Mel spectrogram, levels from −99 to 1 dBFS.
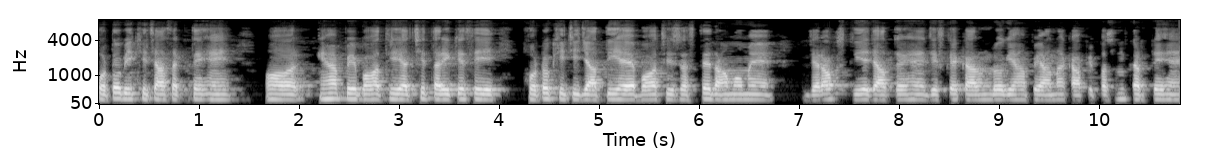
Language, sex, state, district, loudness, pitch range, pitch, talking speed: Hindi, male, Bihar, Saran, -16 LUFS, 135-145 Hz, 140 Hz, 200 wpm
